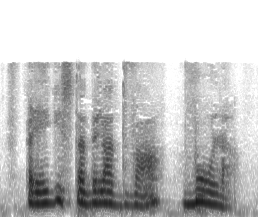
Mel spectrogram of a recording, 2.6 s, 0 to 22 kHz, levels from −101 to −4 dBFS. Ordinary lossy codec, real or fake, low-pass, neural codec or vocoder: AAC, 24 kbps; fake; 19.8 kHz; codec, 44.1 kHz, 2.6 kbps, DAC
